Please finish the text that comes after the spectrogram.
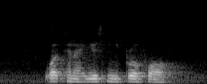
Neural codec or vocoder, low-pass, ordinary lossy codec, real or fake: none; 7.2 kHz; none; real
